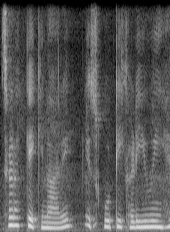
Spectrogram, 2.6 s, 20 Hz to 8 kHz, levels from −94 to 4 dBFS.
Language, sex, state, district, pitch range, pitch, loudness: Hindi, female, Delhi, New Delhi, 200-240 Hz, 215 Hz, -17 LUFS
